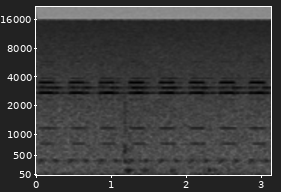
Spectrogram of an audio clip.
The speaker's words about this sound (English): That's a car. Outside. And it is going off. Doot, doot, doot.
